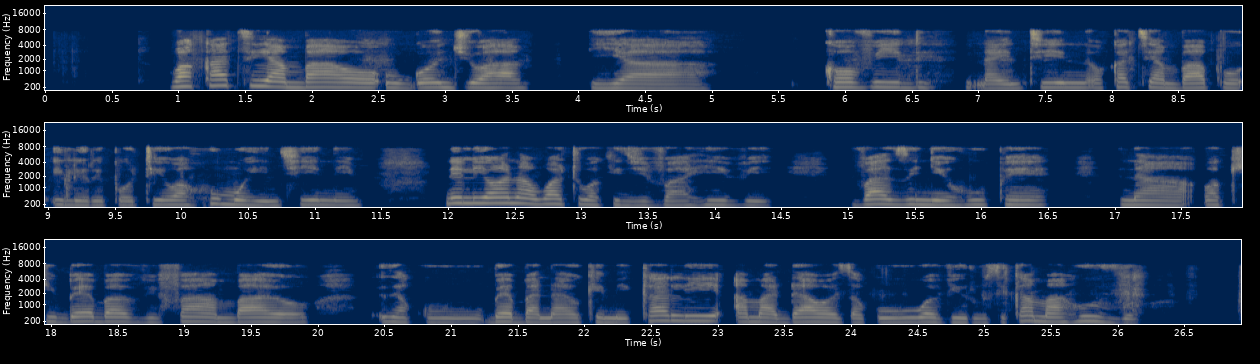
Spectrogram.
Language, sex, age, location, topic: Swahili, female, 25-35, Kisumu, health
